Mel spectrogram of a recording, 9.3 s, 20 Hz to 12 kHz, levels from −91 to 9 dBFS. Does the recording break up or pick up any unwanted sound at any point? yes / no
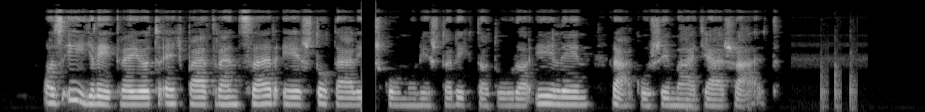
yes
